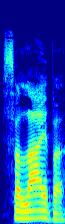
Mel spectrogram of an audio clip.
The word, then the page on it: saliva: American English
